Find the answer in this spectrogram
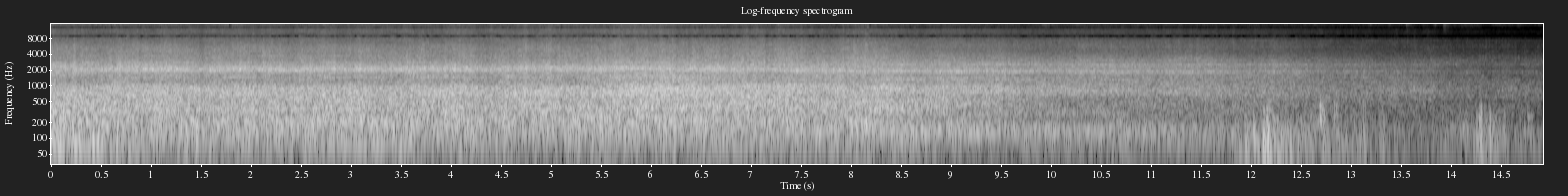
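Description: Passenger train carriages rolling past on the rails at speed, a loud steady rumble of wheels on track, which fades away over the last few seconds as the train moves off into the distance.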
